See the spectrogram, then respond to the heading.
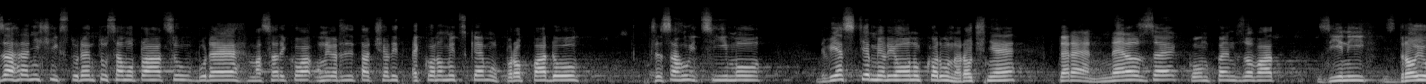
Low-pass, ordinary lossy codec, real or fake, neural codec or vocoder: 14.4 kHz; Opus, 24 kbps; fake; autoencoder, 48 kHz, 128 numbers a frame, DAC-VAE, trained on Japanese speech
